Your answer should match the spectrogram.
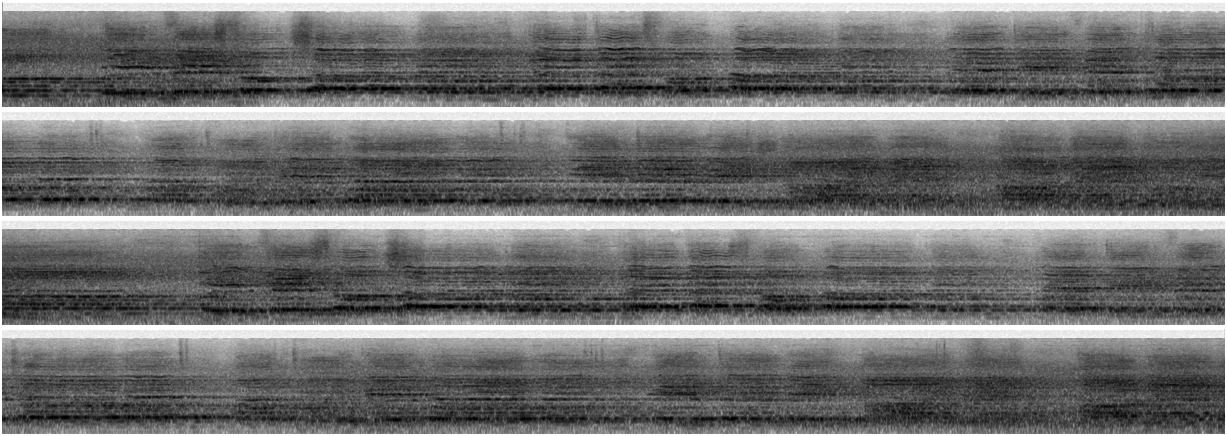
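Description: Mixed choir of men and women singing a sacred part-song in several voices, phrase after phrase with brief breaks between them, in the echoing space of a cathedral.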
